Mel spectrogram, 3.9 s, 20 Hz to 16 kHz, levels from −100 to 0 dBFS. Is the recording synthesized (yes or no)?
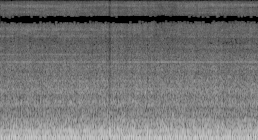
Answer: no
